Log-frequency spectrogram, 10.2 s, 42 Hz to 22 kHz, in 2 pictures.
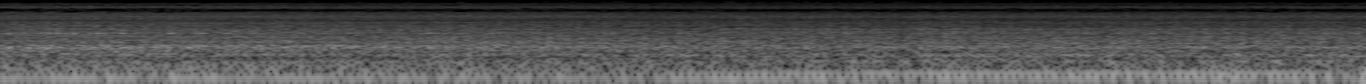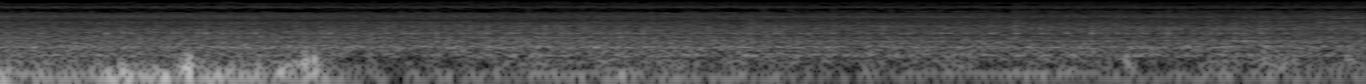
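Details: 2015 Nissan Altima 2.5 SV, 75K miles, idling with a faint steady whine over a light, uneven rattle; cause unidentified.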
